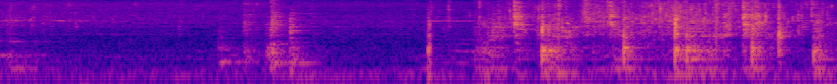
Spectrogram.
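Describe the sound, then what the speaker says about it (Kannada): Peanuts frying in hot oil with mustard seeds for upit, stirred with a spoon in a pan, giving close, irregular scraping and clinking over a soft sizzle that grows busier toward the end. "ಚೆನ್ನಾಗಿ ಹುರ್ಕೊಳ್ಳೋಣ ಕಡಲೆ ಬೀಜನ"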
